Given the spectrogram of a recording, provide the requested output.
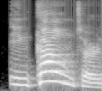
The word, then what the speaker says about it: encounter: So, encounter, the same thing. Here you have a schwa. Count is stronger.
